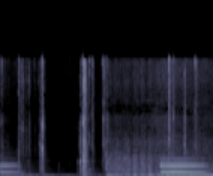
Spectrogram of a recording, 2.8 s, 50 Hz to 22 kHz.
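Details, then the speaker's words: 2007 Ford F-350 Super Duty 5.4L V8 after disconnecting the power wire shorting to ground that caused no-crank/no-start: a few clicks and rattles, then catches and settles into steady low idle; normal start. "it should start right up now starts right up now"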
